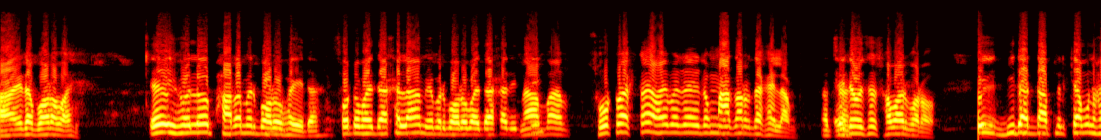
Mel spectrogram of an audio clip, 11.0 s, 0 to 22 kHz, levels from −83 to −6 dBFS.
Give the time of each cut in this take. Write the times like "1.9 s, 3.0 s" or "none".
9.8 s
